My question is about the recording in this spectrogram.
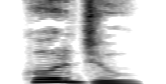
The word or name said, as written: ಕೊರ್ಜು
